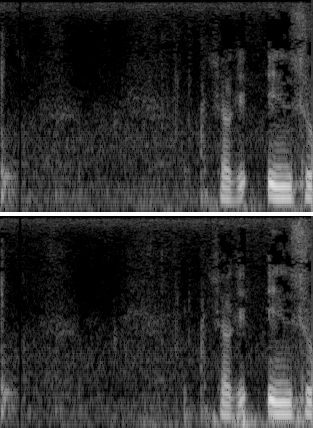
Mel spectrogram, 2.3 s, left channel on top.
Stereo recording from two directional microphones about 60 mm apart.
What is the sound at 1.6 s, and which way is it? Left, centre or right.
Speech, right.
